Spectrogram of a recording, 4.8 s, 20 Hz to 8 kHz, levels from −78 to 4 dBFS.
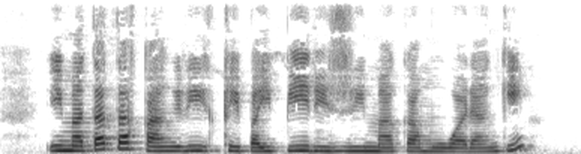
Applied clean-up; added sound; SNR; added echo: none; none; none; none.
